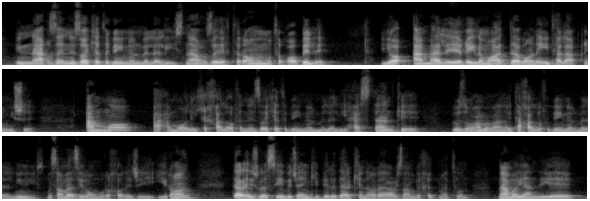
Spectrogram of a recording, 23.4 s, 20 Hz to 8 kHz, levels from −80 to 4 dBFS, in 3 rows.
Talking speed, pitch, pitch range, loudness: 125 wpm, 115 Hz, 100-130 Hz, -21 LUFS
